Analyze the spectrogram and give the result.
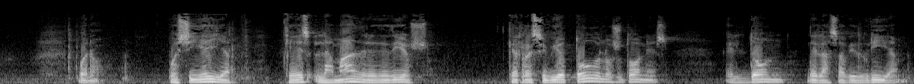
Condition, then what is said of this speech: No condition.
